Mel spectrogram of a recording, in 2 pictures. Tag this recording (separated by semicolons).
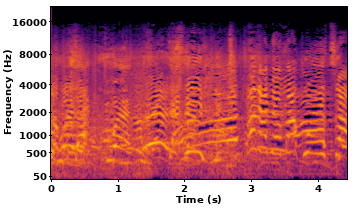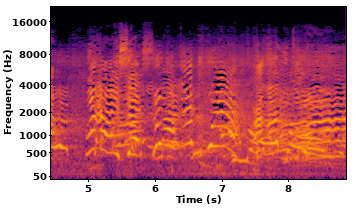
Nigeria; School; Street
